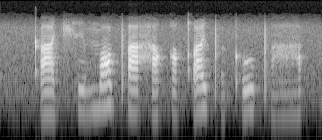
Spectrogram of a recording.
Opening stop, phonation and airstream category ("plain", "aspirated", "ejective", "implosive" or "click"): ejective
